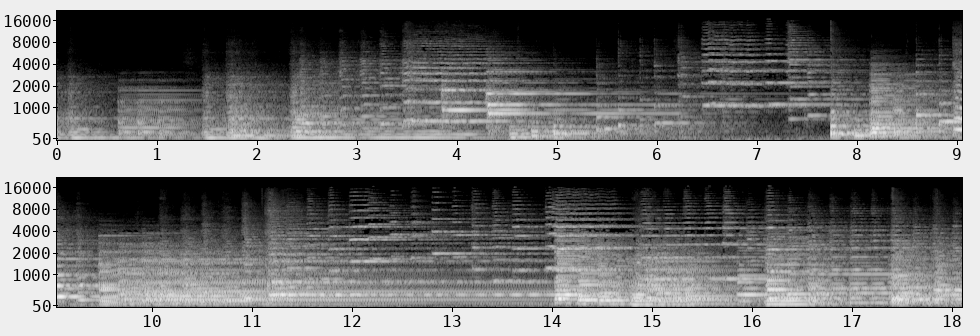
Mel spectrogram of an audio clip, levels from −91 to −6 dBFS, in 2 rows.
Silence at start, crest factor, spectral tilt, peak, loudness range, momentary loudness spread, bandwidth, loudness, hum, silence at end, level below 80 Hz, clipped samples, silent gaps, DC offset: 0 s; 18 dB; -6.5 dB/octave; -4 dBFS; 9 LU; 14 LU; 14.5 kHz; -23 LUFS; none; 0 s; -46 dBFS; under 0.1%; none; under 0.1%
